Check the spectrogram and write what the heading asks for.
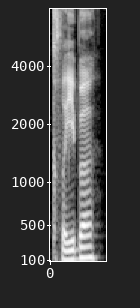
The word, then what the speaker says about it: Kleber: Maxi Kleber. That's how you say his last name, right? Every time I hear it on the air, it's like Kleba.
